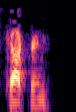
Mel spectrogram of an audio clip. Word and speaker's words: Cochrane: It's Cochran. – How do you spell it? – C-O-C. H-R-A-N-E. – C-O-C-H-A-R-N-E. – No, C-O-C.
